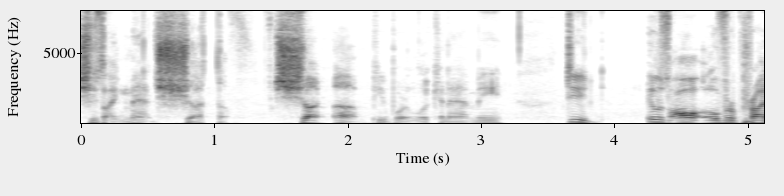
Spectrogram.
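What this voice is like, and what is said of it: Usual voice. Nothing is said of it.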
